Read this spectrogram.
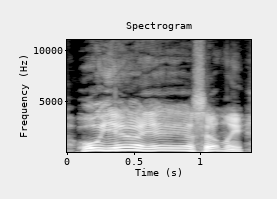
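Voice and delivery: high, loud, eager agreement; eager yes-man. Retold or imitated. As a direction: gush yes like a keen new worker. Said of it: "And John Gordon Sinclair says".

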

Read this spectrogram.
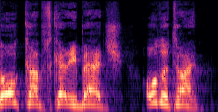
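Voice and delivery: put-on high, insistent Persian-accented driver. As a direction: imitate a Persian driver arguing his point. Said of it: "I'm doing the accent".

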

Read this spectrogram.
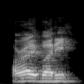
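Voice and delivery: mock a tolerant professor; professor's indulgent reply. Professor to a student refusing the northern dialect, indulgent. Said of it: "my professor's like".

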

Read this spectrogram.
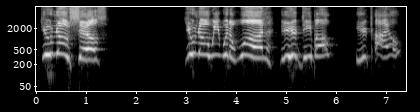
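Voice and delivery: high, loud whiny fan yelling shut up; sore Niner fan. Retold or imitated. Mocking a 49ers fan to his Eagles guest, high and whiny. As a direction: sulk and shout like a fan who lost.

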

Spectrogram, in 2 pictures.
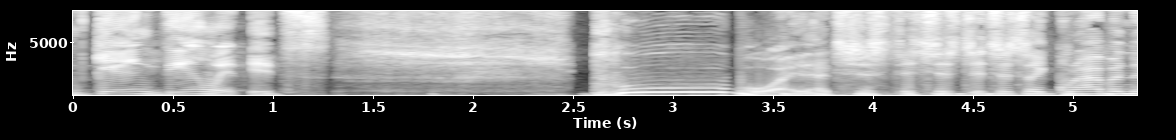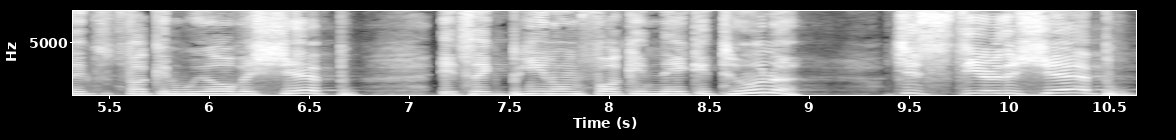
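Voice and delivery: high, mocking voice of a lazy critic; mocking a clueless heckler. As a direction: sneer it out as a know-nothing. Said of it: "just is going".

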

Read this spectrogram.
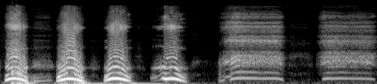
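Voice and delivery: high, loud whooping crowd cheers; crowd noises. Acted. Game master voicing the crowd at a fight, high loud oohs and ahs. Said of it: "you hear the crowd, like".

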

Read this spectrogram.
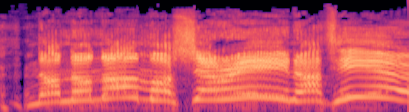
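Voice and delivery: high, loud indignant French refusal; mock French protester. Podcaster acting out French protesters refusing a voting change, mock indignant. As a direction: put on a loud, high-pitched Frenchman saying no.

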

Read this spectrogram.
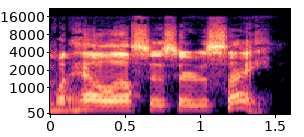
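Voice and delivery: high, loud, incredulous bark; exasperated outburst. Retold or imitated. Detective snapping at a suspect, loud and incredulous. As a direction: throw the question back at her in disbelief.

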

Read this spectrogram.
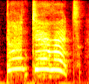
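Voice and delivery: high, frustrated groan of a curse; exasperated. Retold or imitated. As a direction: throw up your hands. Places closed on Monday.

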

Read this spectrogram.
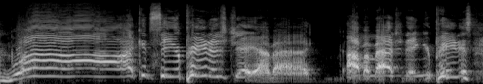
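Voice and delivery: high, slow, horrified shout; mock shout. Horrified at the mental image, a high slow shout. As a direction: yell it in mock horror. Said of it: "And I'm like".

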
